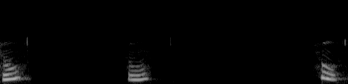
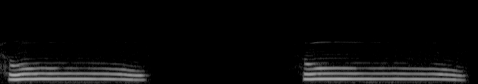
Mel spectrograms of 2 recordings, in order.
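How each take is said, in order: First: "Hou" with a short OO sound; short vowel. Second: "hou" with a long, level OO, higher; long vowel. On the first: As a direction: keep the vowel of "Hou" brief. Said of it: "on va voir les voyelles courtes". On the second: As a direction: sustain the vowel of "hou" on one raised note. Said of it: "La prolongation avec le waw". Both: Shown as a demonstration.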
